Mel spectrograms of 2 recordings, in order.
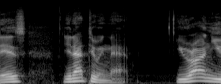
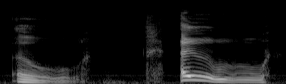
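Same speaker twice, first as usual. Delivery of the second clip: put-on old-time villain voice, long drawn-out oh. Speaker closing encouragement to a listener, in a 1950s villain voice. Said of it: "why did I sound like a, a villain from the nineteen fifties".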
